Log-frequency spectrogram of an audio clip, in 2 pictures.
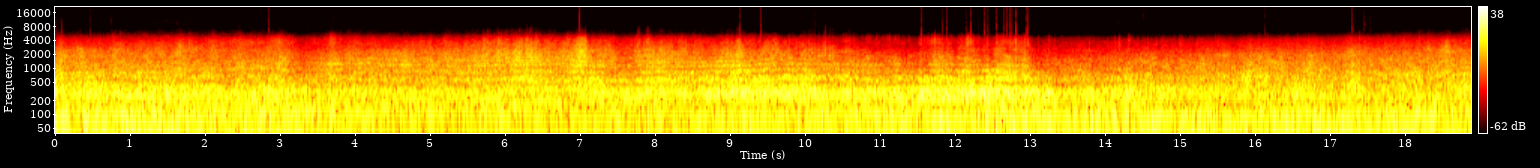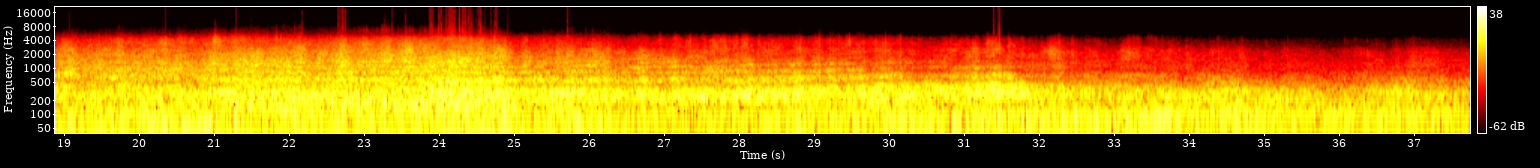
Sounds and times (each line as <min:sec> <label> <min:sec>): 0:00.0 Fighter flight 0:37.7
